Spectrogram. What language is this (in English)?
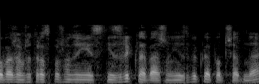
Polish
